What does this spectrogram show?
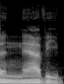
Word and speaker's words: Navvy: boot which they call the navi boot that isn't a mispronunciation or misspelling the spelling is like Navy but with two v's Navi is an older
